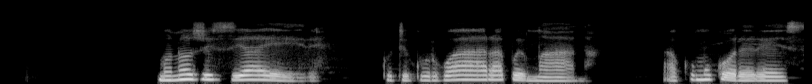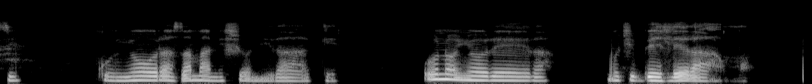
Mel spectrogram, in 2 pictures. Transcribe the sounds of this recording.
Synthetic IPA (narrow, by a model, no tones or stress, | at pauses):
muno̞ʐiziʋajere | kutikurwaɾakwe̞mwana | a̰kumuko̞̰ɾe̞ɾesi | kuɲo̞ɾazamaniʃo̞̰nḭraːke̞ | uno̞ɲo̞rera | mut͡ʃibʱe̞ɮe̞ɾaːmo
